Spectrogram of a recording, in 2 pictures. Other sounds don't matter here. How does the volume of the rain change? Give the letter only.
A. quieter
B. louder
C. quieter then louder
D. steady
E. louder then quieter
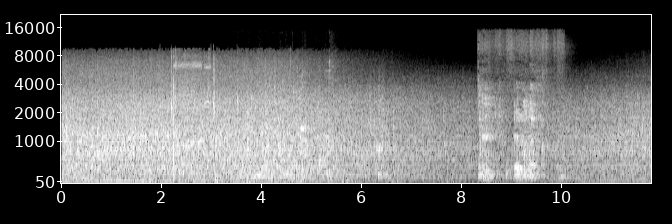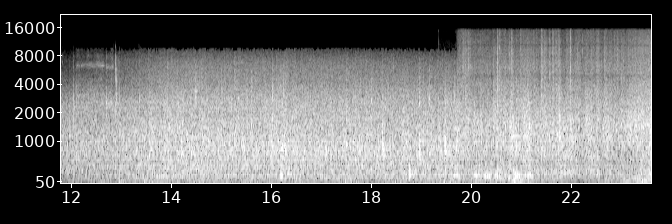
C.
